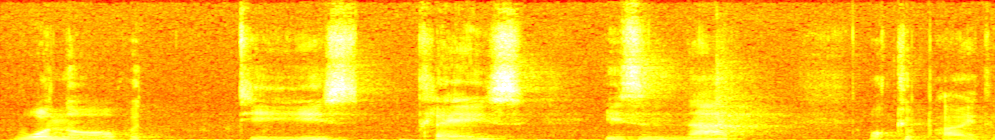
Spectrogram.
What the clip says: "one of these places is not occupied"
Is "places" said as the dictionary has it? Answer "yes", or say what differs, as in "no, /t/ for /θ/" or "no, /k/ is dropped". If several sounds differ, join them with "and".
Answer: no, /s/ is dropped and /s/ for /z/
